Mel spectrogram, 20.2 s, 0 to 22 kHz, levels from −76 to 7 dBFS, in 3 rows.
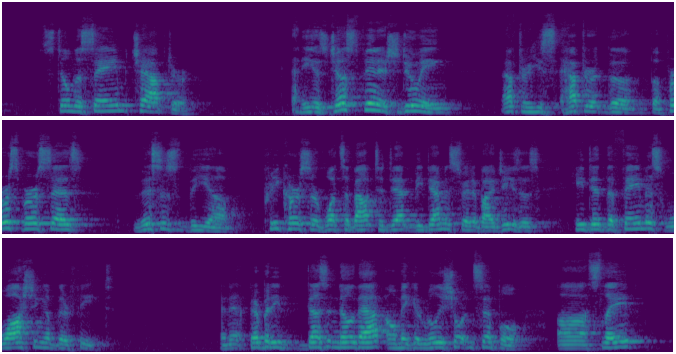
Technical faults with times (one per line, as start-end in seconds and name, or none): none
